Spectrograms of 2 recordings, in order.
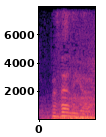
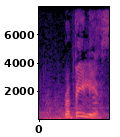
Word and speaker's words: Revelio: Rebellious. You're saying it wrong. Revelio.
